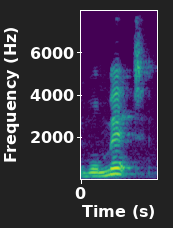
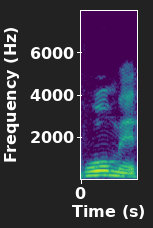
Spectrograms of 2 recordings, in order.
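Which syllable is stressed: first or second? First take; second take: second; first. First: The stress is on the second syllable. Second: The stress is on the first syllable. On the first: It is the normal pronunciation. The speaker calls it right. "but it's really womit" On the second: It contrasts wo- with da-. The speaker calls it wrong. "to contrast them, I say womit"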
